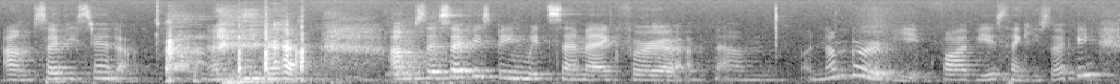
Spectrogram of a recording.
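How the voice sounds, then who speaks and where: A woman gives a thank-you speech to a departing chair, pausing often on um. The room echoes around her. Clear background noise comes through. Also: on the high side, animated. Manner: halting, many ums. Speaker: committee member presenting a farewell. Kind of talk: speech at an event. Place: event room.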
